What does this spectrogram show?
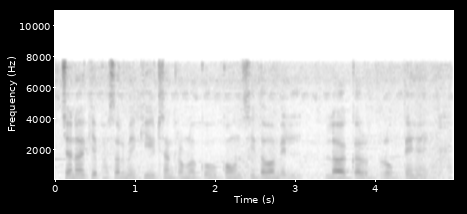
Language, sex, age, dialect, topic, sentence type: Hindi, male, 18-24, Awadhi Bundeli, agriculture, question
